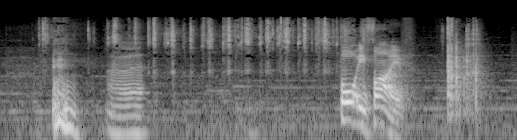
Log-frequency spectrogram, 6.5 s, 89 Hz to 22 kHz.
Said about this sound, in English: Forty-five. I don't know how many dice he's just rolled. I rolled a lot of sixes. Oh. Approximately 45 of them.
